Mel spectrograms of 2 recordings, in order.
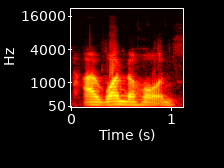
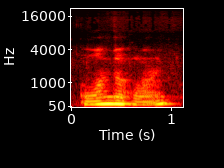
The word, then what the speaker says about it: Wonderhorn: No, I won the horn. You pronounced it wrong. Disappointed in you. Wonderhorn.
